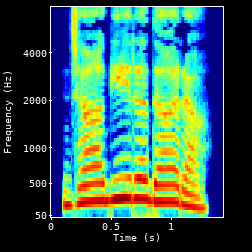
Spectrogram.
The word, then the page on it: ಜಾಗೀರ್ದಾರ್: jāgīrudār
